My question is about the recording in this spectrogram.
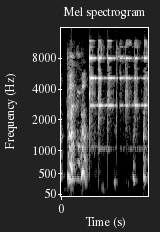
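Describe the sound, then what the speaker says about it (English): A small hand bell rings in quick repeated strokes, bright and close, right after a burst of speech and laughter. "Where's my bell?"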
